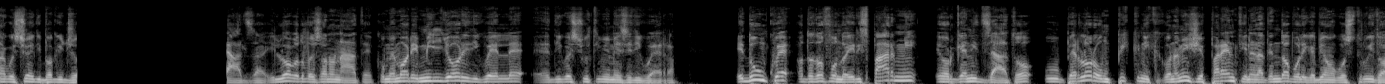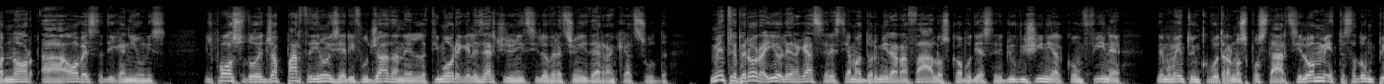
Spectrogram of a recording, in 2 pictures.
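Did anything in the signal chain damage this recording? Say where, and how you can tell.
Yes. Crackle rides the loudest speech peaks throughout: hard clipping, with the converter overdriven by about 3 dB so that a small fraction of peaks are squared off.

After "questione di pochi", total silence with no room tone runs from 0.77 to 2.27 s before "il luogo dove sono". This audio dropout to silence was likely caused by the input link failing.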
